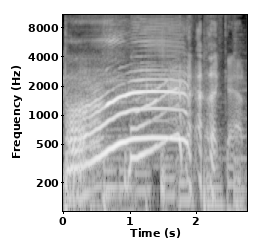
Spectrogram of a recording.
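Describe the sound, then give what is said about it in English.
A cat lets out one long, loud, drawn-out yowl that rises and wavers for nearly two seconds, followed by a person starting to talk. “That cat.”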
